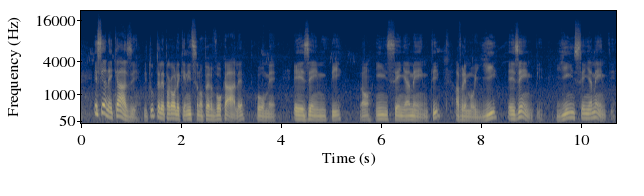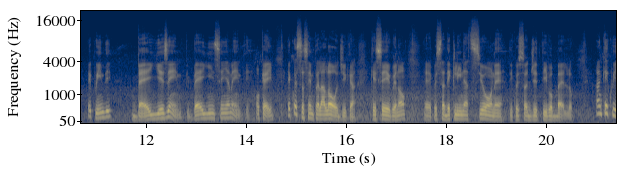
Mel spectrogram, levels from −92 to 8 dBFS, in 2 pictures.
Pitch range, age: 95-120 Hz, 30-49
